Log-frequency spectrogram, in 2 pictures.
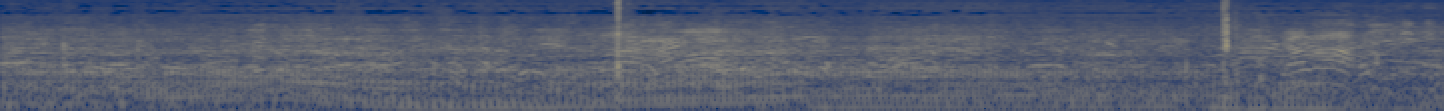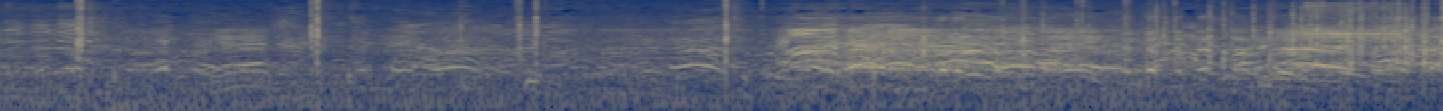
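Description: A large crowd of men chatters outdoors.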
